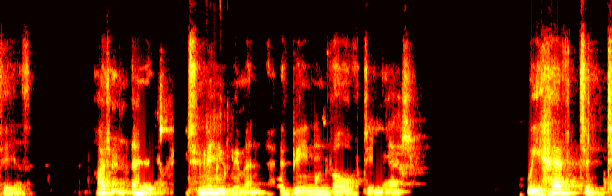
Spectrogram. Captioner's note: audio distorts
